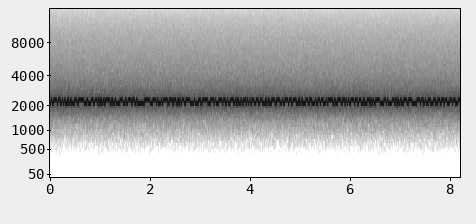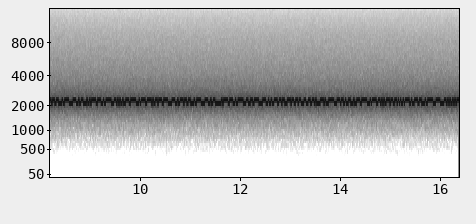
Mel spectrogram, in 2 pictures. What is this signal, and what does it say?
RTTY (45.45 baud, 170 Hz shift), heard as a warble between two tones, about 2200 Hz centre. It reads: … FUTURE, THE SOUTH AFRICAN NUCLEAR PROGRAM WILL CONCENTRATE ON CONVENTIONAL LIGHT WATER …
